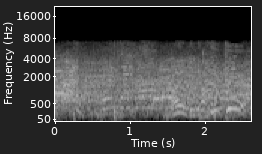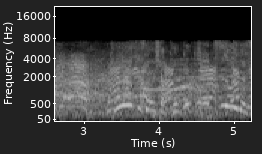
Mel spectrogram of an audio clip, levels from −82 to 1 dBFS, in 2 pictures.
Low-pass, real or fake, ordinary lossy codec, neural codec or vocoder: 7.2 kHz; real; none; none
